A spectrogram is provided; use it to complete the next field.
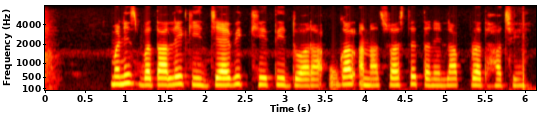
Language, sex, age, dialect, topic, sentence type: Magahi, male, 41-45, Northeastern/Surjapuri, agriculture, statement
